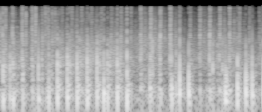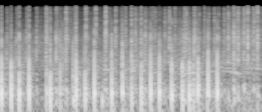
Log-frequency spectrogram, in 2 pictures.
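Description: Paintball markers firing in rapid, overlapping strings of shots, about ten a second, from several players at once.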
